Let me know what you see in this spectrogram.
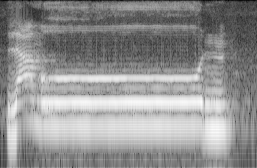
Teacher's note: یہاں پہ واو مدہ ہے، 1 الف کی مقدار لمبا کریں گے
